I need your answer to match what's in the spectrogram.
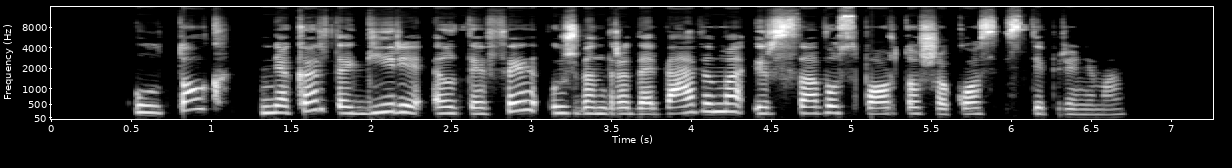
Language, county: Lithuanian, Alytus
